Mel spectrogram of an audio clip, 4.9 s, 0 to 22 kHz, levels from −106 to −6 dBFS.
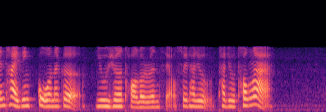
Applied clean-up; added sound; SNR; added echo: none; none; none; none.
